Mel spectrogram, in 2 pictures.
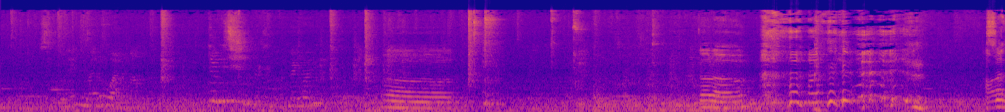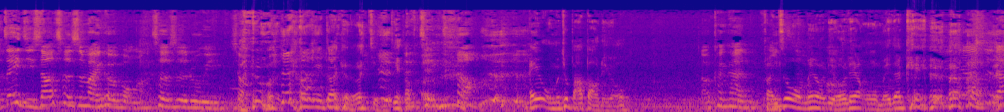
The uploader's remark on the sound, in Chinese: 麥克風測試，慎入！還是在辦公室櫃檯錄音，聲音稍微好一點。這音質有待進步。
